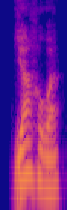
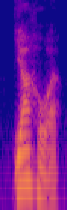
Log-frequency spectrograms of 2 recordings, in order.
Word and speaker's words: Yahweh: is one God and he has one name Yahweh Yahweh the proper pronunciation of the name of eloah God as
